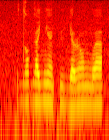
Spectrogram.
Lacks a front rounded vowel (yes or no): no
